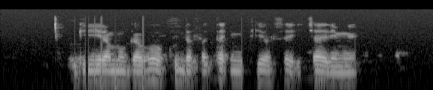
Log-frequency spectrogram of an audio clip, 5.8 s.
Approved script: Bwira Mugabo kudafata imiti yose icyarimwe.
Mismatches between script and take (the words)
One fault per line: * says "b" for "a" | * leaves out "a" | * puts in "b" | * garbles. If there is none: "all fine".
all fine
